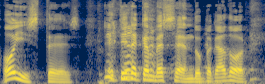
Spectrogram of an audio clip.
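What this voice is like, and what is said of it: Comedian impression with Galician accent. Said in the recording (Spanish): “me hacía un Chiquito de la Calzada, pero con acento gallego”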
